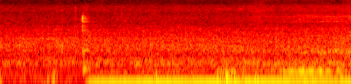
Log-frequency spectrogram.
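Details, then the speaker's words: Orient water cooler after repair of its completely rusted body, with the motor section, water pipeline and back cover refitted, switched on: silence, then the motor settles into a steady low, even hum without wobble or rattle; normal start-up. "तो देखिए cooler चालू हो चुका है।"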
